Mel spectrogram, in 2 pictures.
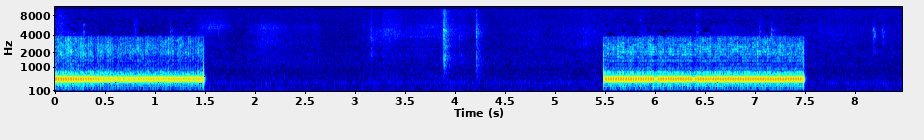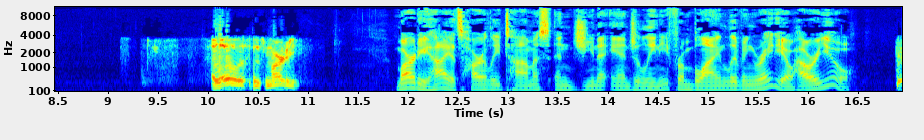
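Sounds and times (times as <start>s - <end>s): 
steady electronic telephone tone: 0.0s - 1.5s, 5.5s - 7.5s
speech: 10.5s - 11.0s, 11.9s - 16.9s.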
